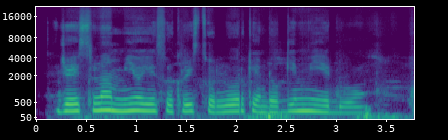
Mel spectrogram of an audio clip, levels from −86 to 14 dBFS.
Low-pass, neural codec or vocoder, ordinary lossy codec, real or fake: none; codec, 44.1 kHz, 7.8 kbps, DAC; none; fake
